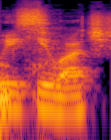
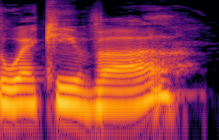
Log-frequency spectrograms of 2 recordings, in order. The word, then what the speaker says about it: Wekiwa: So it was actually, I think it was like something like, it's actually pronounced Wekiwa, but people fucked up and made it a W. Mm-hmm. Something about like there's always a silent W.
